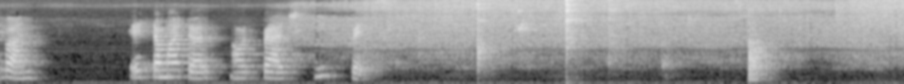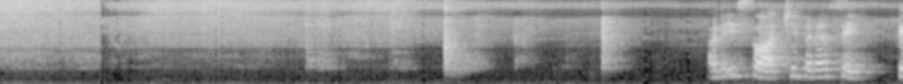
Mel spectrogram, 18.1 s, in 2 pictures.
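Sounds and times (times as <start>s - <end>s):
paste sizzling in oil: 2.9s - 18.0s
spoon knocking against pan: 4.8s - 6.8s, 7.4s - 7.8s.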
